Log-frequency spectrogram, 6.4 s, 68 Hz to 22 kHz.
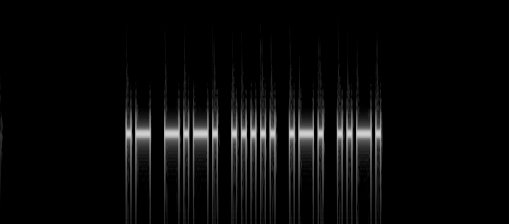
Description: Morse code, heard as a keyed tone, about 20 wpm, 700 Hz. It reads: AC5RF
